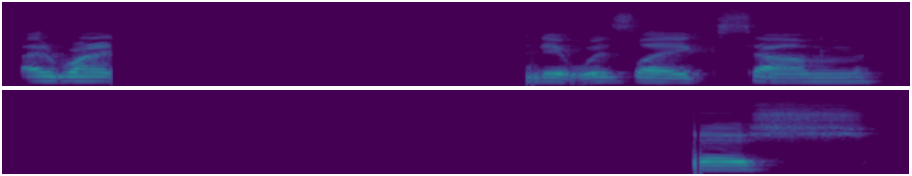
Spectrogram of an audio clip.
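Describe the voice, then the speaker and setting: A woman hosting a livestream chats casually and rambles, leaning heavily on "like". Her voice is on the low side and her pace is moderate.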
